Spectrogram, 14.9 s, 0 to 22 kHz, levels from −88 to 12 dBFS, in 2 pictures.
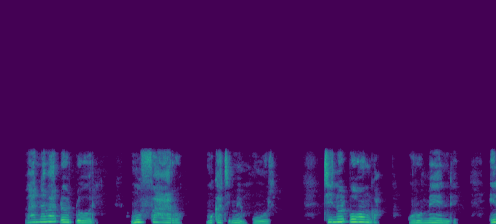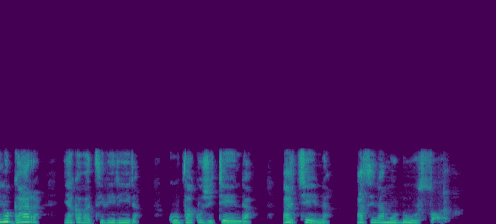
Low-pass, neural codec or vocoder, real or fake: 7.2 kHz; none; real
